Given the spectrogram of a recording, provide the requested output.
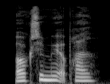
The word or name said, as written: oksemørbrad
